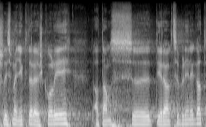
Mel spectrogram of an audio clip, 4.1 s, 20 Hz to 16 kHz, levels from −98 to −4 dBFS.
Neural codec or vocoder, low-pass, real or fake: vocoder, 44.1 kHz, 128 mel bands every 512 samples, BigVGAN v2; 14.4 kHz; fake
